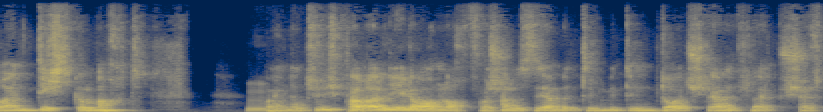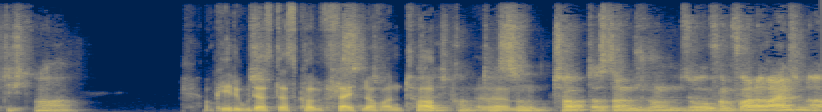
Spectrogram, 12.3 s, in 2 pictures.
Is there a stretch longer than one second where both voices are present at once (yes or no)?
yes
